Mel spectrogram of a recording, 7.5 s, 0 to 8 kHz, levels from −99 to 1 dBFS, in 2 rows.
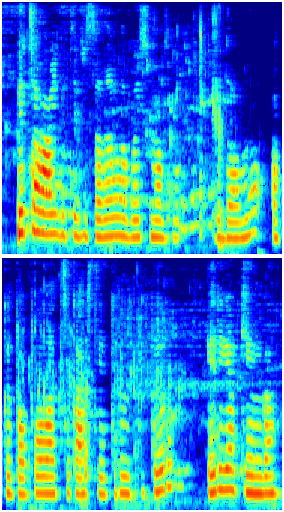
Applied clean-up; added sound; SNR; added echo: classical method WPE with log-MMSE.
